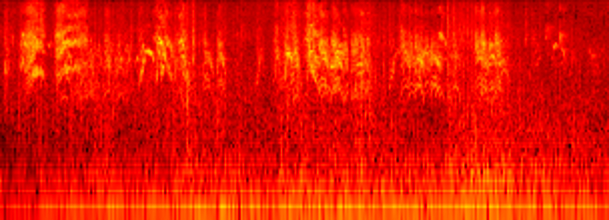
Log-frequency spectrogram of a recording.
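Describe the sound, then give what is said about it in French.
White storks calling in repeated raspy, clattering bursts that come and go in waves, over a steady low rumble like wind; no one speaks. “Écoute, ferme les yeux. Imagine-toi voler avec les cigognes.”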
